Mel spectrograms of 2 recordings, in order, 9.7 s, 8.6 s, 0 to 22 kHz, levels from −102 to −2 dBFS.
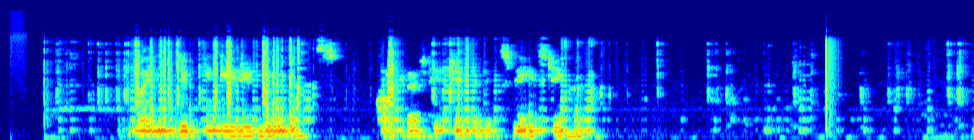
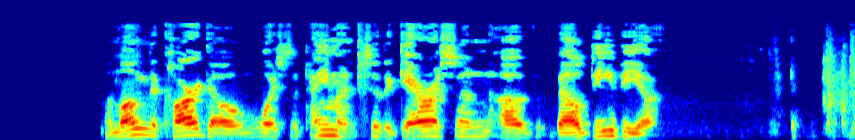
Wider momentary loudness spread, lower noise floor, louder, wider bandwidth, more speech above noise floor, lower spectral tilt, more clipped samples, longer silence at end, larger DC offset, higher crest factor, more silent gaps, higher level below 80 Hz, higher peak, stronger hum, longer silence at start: first, 23 LU vs 18 LU; second, -63 dBFS vs -86 dBFS; second, -33 LUFS vs -20 LUFS; second, 7.6 kHz vs 11 kHz; second, 32 dB vs 66 dB; about the same, -5.5 dB/octave vs -5.5 dB/octave; neither; about the same, 0.1 s vs 0 s; neither; first, 30 dB vs 20 dB; neither; about the same, -68 dBFS vs -66 dBFS; second, -6 dBFS vs 0 dBFS; neither; second, 0.45 s vs 1.05 s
